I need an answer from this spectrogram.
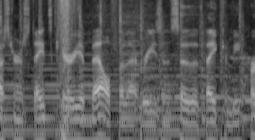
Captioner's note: air whooshing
